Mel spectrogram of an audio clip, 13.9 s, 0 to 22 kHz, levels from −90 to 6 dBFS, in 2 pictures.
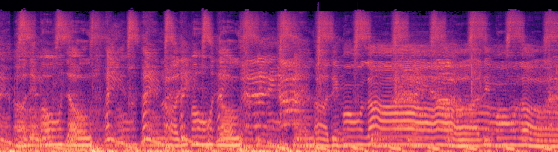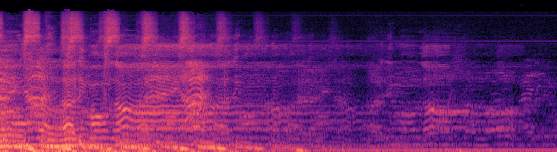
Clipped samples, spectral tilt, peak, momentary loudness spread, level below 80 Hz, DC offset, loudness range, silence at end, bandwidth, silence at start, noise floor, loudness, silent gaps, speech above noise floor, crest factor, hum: under 0.1%; -5 dB/octave; 0 dBFS; 19 LU; -22 dBFS; under 0.1%; 13 LU; 0.6 s; 17 kHz; 0 s; -39 dBFS; -13 LUFS; none; 29 dB; 12 dB; none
